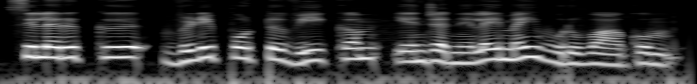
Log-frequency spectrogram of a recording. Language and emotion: Tamil, neutral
